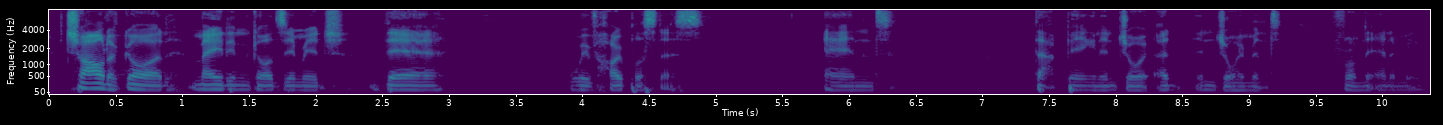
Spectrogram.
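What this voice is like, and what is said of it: Emotional voice. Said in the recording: “I'm a bit emotional”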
